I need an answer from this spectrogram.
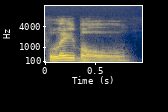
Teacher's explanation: there's no attack from the tongue it's just kind of resting there touching the top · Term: the second L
